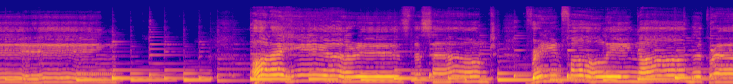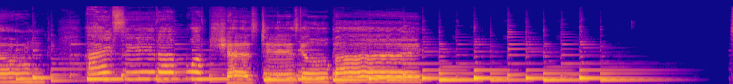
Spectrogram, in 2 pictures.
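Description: Ukulele finger-picked in a steady arpeggio pattern, with a man singing over it through the middle. Near the end the singing stops and the last picked notes ring out and die away to silence.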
